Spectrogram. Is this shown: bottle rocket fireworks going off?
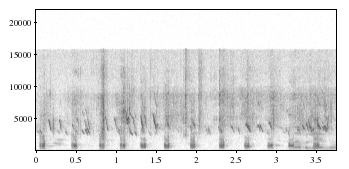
no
